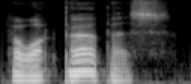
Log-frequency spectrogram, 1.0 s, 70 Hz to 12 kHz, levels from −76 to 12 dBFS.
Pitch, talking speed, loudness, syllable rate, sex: 110 Hz, 190 wpm, -16 LUFS, 5.8 syllables/s, male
